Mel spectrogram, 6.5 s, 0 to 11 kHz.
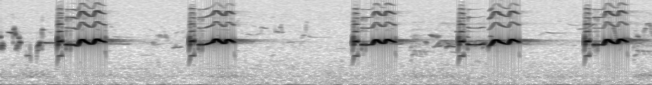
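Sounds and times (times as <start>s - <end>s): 
willet calls: 0.0s - 1.3s, 1.9s - 2.5s, 3.5s - 6.5s.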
